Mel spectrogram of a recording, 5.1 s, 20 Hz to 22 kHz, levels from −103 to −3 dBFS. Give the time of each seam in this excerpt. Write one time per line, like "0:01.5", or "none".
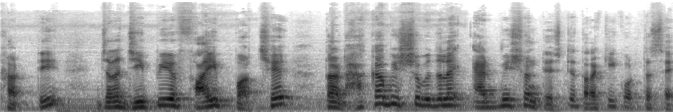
none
